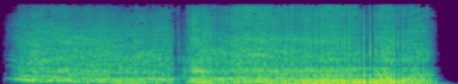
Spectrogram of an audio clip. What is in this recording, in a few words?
plastic tub hand rub wipe squeak wet single; foley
